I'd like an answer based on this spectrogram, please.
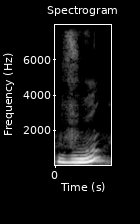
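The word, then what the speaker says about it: vous: Vu has only one syllable and this syllable is pronounced vu o u equals u and the s is silent.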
